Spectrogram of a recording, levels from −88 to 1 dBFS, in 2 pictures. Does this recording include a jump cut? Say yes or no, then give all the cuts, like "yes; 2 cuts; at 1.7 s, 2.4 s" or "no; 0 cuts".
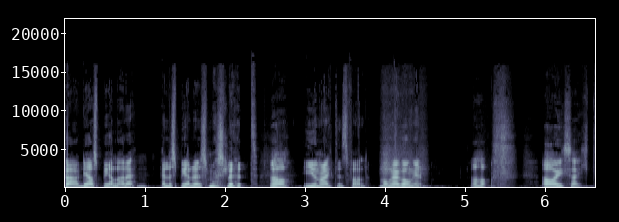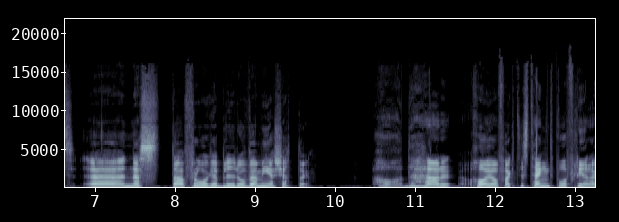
no; 0 cuts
